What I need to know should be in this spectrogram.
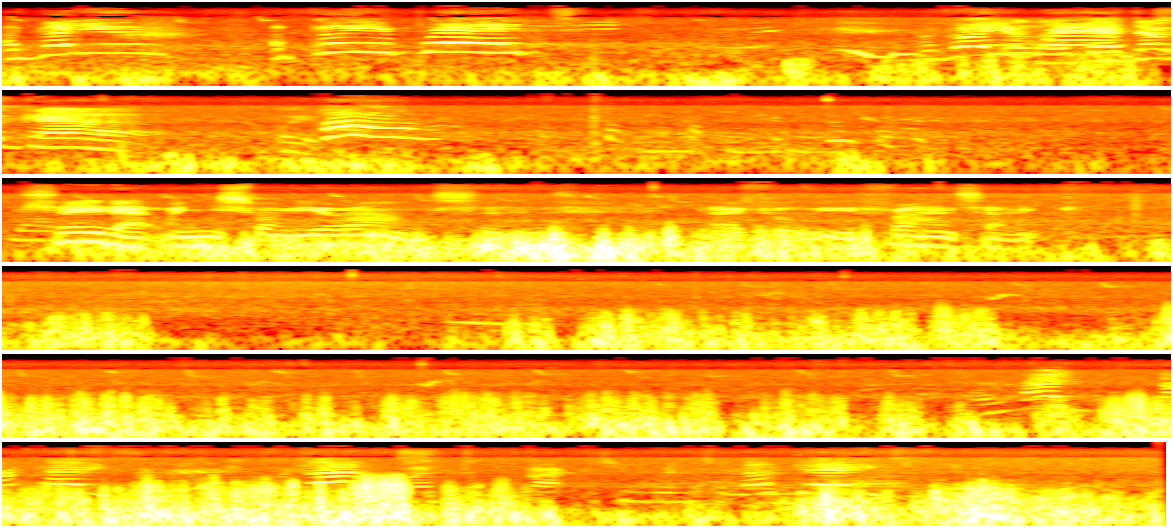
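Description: Geese and goslings peep and chirp close by on the water.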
